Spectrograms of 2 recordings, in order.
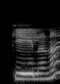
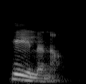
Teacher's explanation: So continuous Mahapranas of the Kha Vargas. Okay. Khelana. So it's not Kelana, it's Khelana.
